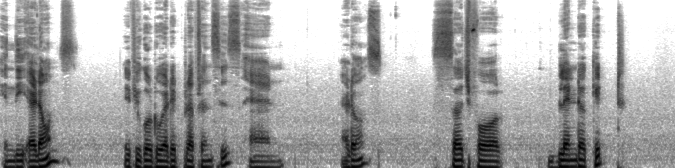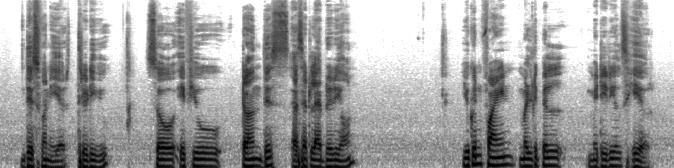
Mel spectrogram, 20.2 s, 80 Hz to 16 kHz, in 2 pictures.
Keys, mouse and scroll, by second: 3.0-20.2 drag.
